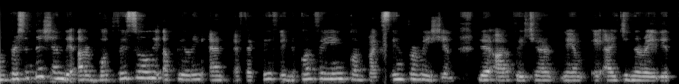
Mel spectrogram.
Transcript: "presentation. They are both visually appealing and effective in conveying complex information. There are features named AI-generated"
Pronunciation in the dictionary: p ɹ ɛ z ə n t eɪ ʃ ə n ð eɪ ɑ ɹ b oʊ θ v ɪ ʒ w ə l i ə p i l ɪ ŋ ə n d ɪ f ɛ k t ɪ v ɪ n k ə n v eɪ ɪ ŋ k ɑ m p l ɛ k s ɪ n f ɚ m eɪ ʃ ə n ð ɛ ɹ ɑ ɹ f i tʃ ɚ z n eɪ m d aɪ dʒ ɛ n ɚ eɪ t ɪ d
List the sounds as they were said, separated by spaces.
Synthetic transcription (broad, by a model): p ɹ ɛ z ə n t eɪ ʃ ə n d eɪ ɑ ɹ b oʊ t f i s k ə l i ə p i l ɪ ŋ ə n d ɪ f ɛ k t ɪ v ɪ n k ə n f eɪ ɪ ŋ k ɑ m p l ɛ k s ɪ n f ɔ m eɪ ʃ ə n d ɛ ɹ ɑ ɹ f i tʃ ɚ n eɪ m aɪ dʒ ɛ n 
